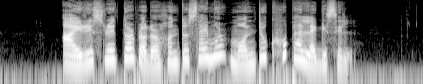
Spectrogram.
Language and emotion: Assamese, happy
